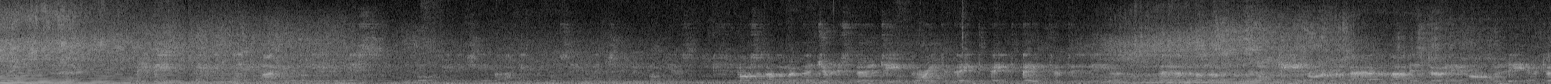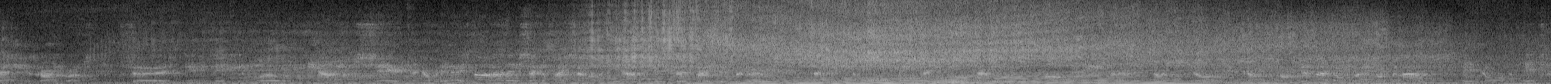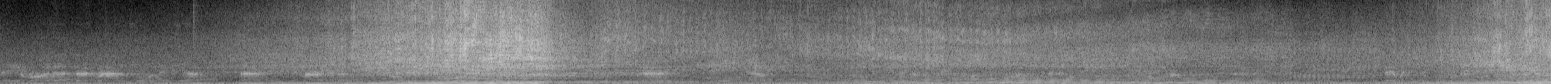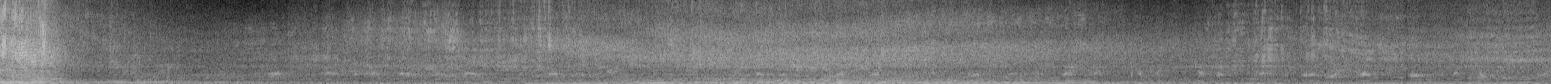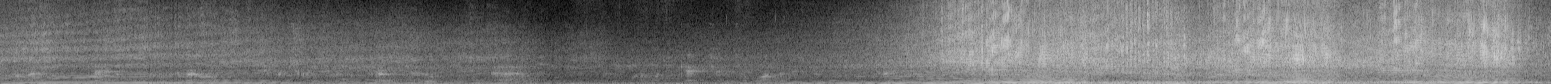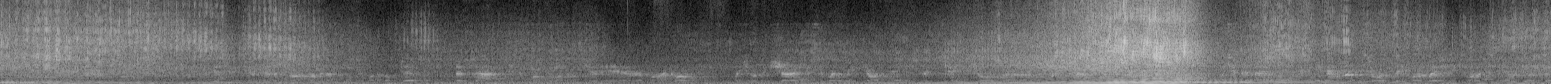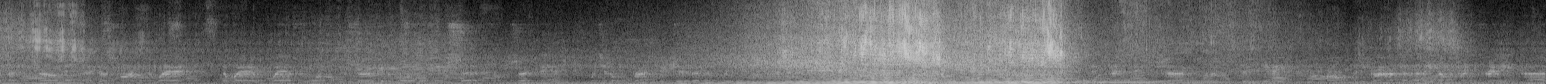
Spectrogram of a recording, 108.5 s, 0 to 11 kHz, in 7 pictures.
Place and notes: Silverstone Circuit, Towcester, UK - british motorcycle grand prix 2019 ... moto three ... fp1 contd ...
british motorcycle grand prix 2019 ... moto three ... free practice one ...contd ... inside maggotts ... some commentary ... lavalier mics clipped to bag ... background noise ... the disco in the entertainment zone ..?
